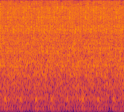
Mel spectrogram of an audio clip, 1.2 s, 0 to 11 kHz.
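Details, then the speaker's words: 2006 Mercedes S320 CDI W221, OM642 V6 diesel, engine and glow plug lights on, idling with a low droning hum and uneven pulsing throb, not sounding right; rough idle. "but it does have a little bit of I don't know if it's coming on camera, guys, but it's definitely doing some sort of a rumbling noise, sort of a hum noise. It doesn't sound right."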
